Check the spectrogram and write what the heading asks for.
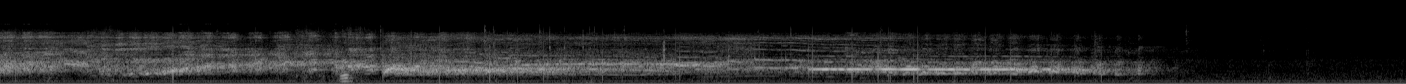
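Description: An animated Halloween prop's built-in sound module playing its recorded track of voice and music as the prop runs its cycle, with a held tone about eight seconds in; it cuts off about eleven and a half seconds in.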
